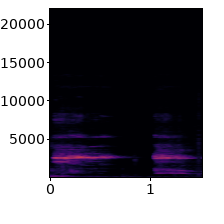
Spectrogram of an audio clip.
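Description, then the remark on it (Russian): A harsh electronic buzzer from a red game button on a table blares twice, a long tone, a brief gap, then a second shorter blast. It is loud, like a game-show wrong-answer button. “Вторая красная вот так звучит.”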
